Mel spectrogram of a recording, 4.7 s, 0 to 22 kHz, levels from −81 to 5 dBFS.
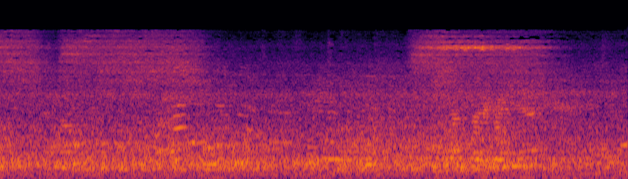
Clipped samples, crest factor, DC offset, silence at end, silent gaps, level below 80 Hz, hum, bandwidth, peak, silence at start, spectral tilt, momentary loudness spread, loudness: under 0.1%; 16 dB; under 0.1%; 0 s; none; -44 dBFS; none; 11.5 kHz; -6 dBFS; 0 s; -3 dB/octave; 7 LU; -22 LUFS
